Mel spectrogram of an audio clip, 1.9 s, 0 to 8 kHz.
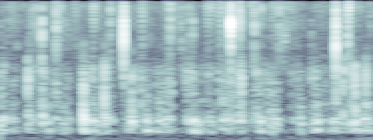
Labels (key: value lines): label: biophony, sea urchins (Echinidae)
recorder: SoundTrap 600 or HydroMoth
